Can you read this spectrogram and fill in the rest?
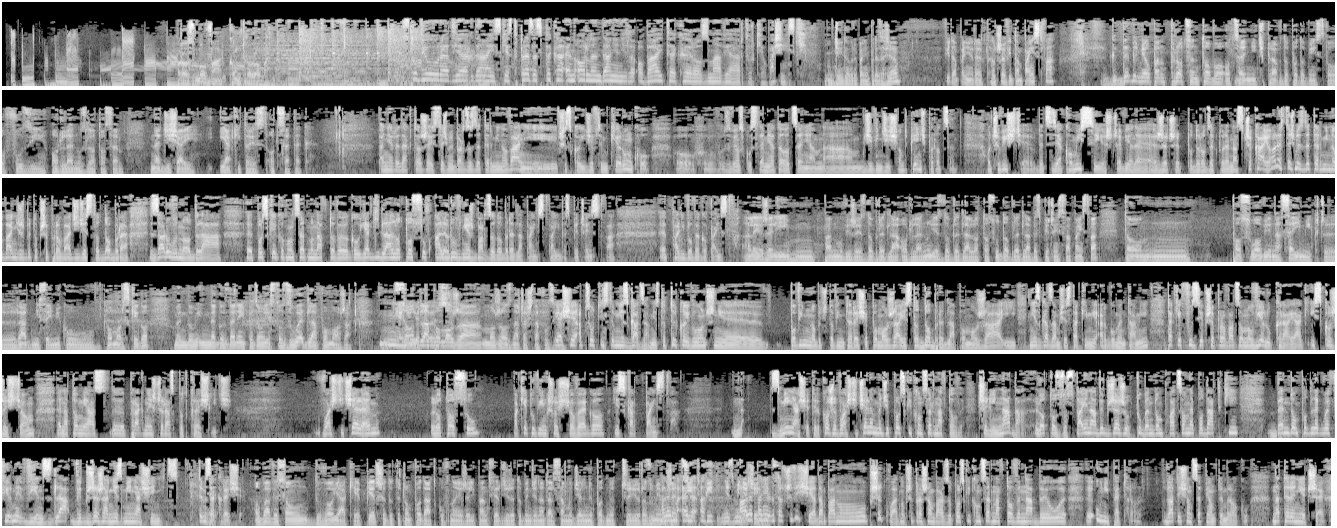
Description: Daniel Obajtek zapewniał w Radiu Gdańsk, że fuzja Grupy Lotos z PKN Orlen będzie korzystna dla Pomorza i dla samego Lotosu.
